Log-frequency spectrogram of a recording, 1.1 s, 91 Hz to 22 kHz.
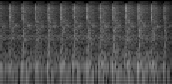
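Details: High-frequency oscillatory ventilator being set up, mean airway pressure 23 with max limit 26 and low limit about 20: steady rapid fluttering hum of very fast regular oscillations; ventilator running.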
